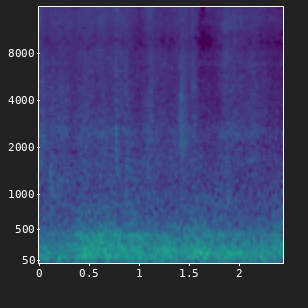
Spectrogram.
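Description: Low, steady rumble of thunder, with a few faint drip-like ticks over it.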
